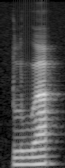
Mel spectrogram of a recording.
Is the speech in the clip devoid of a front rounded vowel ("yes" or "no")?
yes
